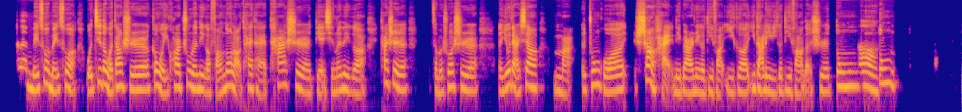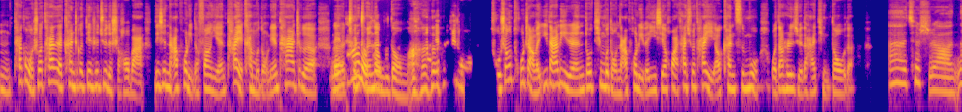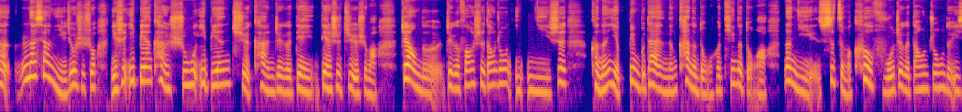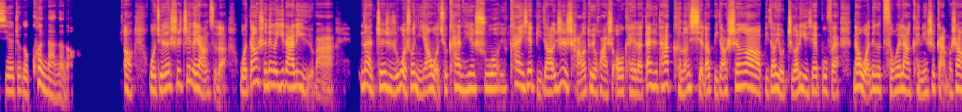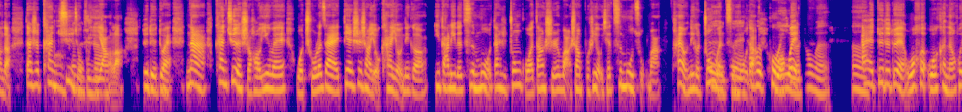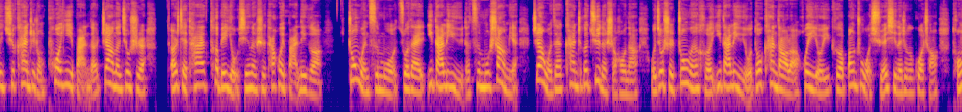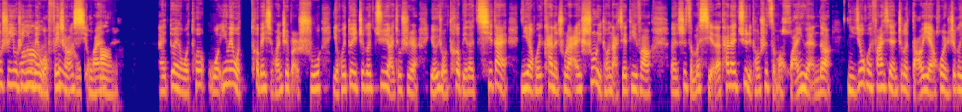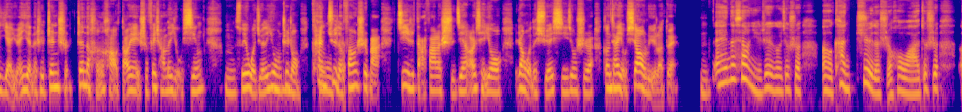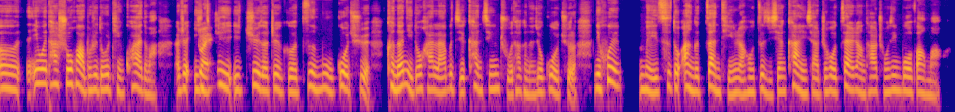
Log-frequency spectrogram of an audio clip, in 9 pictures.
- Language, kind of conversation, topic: Chinese, podcast, 有哪些方式能让学习变得有趣？
- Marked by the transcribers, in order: tapping; chuckle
